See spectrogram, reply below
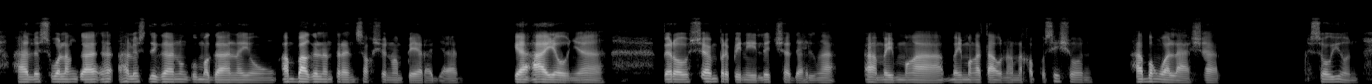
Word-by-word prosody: Halos 120 Hz, +1 st, +1 dB
walang 125 Hz, -1 st, +1 dB
ga 120 Hz, 0 st, +6 dB, 0.2 s
halos 130 Hz, -1 st, -2 dB
di 130 Hz, -2 st, -3 dB
gano'ng 120 Hz, -2 st, 0 dB
gumagana 110 Hz, -2 st, 0 dB
yung 100 Hz, -1 st, -9 dB
ang 125 Hz, -, +2 dB
bagal 130 Hz, -1 st, +7 dB
ng 120 Hz, -, -13 dB
transaksiyon 110 Hz, -1 st, -4 dB
ng -, -, -19 dB
pera 95 Hz, -2 st, -2 dB
diyan 90 Hz, +1 st, -9 dB, 0.5 s
kaya 115 Hz, -, +7 dB
ayaw 115 Hz, -2 st, +8 dB
niya. 105 Hz, -2 st, -2 dB, 0.6 s
Pero 120 Hz, -1 st, +4 dB
siyempre, 135 Hz, +2 st, +1 dB
pinilit 110 Hz, 0 st, -4 dB
siya -, -, -3 dB
dahil 100 Hz, -2 st, -8 dB
nga, 100 Hz, -1 st, -4 dB, 0.3 s
ah, 115 Hz, -1 st, +2 dB
may 110 Hz, 0 st, +1 dB
mga 105 Hz, -2 st, 0 dB
may 110 Hz, -, -1 dB
mga 110 Hz, 0 st, -2 dB
tao 105 Hz, -1 st, +1 dB
ng 105 Hz, +1 st, -10 dB
nakaposisyon 110 Hz, 0 st, -8 dB, 0.4 s
habang 125 Hz, +1 st, +1 dB
wala 100 Hz, -5 st, +1 dB
siya. 100 Hz, -2 st, -5 dB, 0.9 s
So, 120 Hz, 0 st, -4 dB
yun. 100 Hz, -6 st, -10 dB
110 Hz, 160 wpm, -26 LUFS, 105-120 Hz, 0.9 s, ayaw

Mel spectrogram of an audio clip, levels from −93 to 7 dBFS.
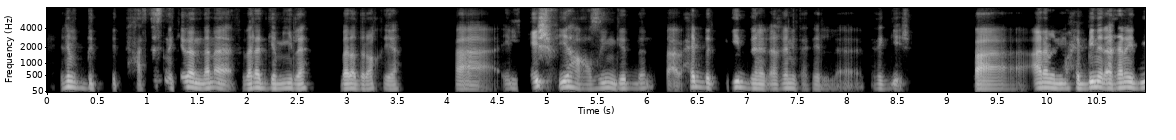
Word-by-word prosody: اللي 150 Hz, -1 st, +2 dB
بت 120 Hz, -3 st, -9 dB
بتحسّسني -, -, -7 dB
كده 150 Hz, 0 st, +2 dB
إن 125 Hz, -2 st, +2 dB
أنا 130 Hz, +1 st, +1 dB
في -, -, -20 dB
بلد 135 Hz, -3 st, +2 dB
جميلة 115 Hz, 0 st, -1 dB, 0.3 s
بلد 115 Hz, -1 st, +2 dB
راقية، 105 Hz, -1 st, -5 dB, 0.5 s
فالجيش 115 Hz, 0 st, +1 dB
فيها 150 Hz, -3 st, +1 dB
عظيم 115 Hz, +4 st, -5 dB
جدًا، 120 Hz, +2 st, -6 dB
فأحب 145 Hz, -4 st, -2 dB, 0.2 s
جدًا 125 Hz, -6 st, +1 dB
الأغاني 115 Hz, +3 st, -3 dB
بتاعة 115 Hz, 0 st, -18 dB
ال 100 Hz, 0 st, -11 dB, 0.4 s
بتاعة 110 Hz, -, -12 dB
الجيش، 110 Hz, -, -11 dB, 0.6 s
فأنا 105 Hz, +5 st, +3 dB
من 120 Hz, -3 st, +2 dB
محبين 120 Hz, +5 st, +4 dB
الأغاني 130 Hz, +2 st, +6 dB
دي. 130 Hz, +2 st, 0 dB
120 Hz, 150 wpm, -26 LUFS, 115-130 Hz, 0.6 s, الأغاني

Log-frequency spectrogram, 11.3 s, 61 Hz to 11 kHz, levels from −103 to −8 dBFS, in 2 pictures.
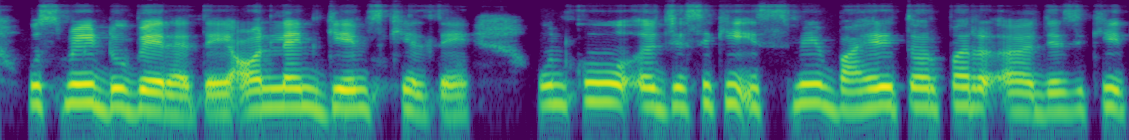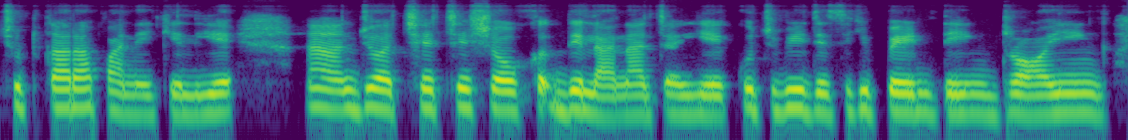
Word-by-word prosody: उसमें 235 Hz, +1 st, +3 dB
ही 245 Hz, -, +8 dB
डूबे 195 Hz, -3 st, +6 dB
रहते 165 Hz, 0 st, +1 dB
हैं 170 Hz, -, +3 dB
ऑनलाइन 210 Hz, 0 st, +3 dB
गेम्स 200 Hz, -1 st, +3 dB
खेलते 165 Hz, -4 st, -2 dB
हैं। 160 Hz, -, -5 dB, 0.4 s
उनको 255 Hz, +2 st, +2 dB
अ, 215 Hz, -2 st, +1 dB
जैसे 215 Hz, +2 st, -2 dB
कि 235 Hz, +1 st, -2 dB
इसमें 230 Hz, +2 st, -1 dB
बाहरी 200 Hz, +3 st, +4 dB
तौर 210 Hz, -1 st, +2 dB
पर 220 Hz, -2 st, +1 dB
अ, 180 Hz, -1 st, -1 dB
जैसे 180 Hz, +2 st, -5 dB
कि 210 Hz, -2 st, -1 dB
छुटकारा 205 Hz, -1 st, -1 dB
पाने 165 Hz, -3 st, -5 dB
के 165 Hz, -, -4 dB
लिए 170 Hz, +2 st, -1 dB, 0.4 s
अ, 205 Hz, -2 st, -1 dB
जो 200 Hz, +1 st, +1 dB
अच्छे-अच्छे 200 Hz, +2 st, -1 dB
शौक 185 Hz, -2 st, +2 dB
दिलाना 160 Hz, -4 st, -1 dB
चाहिए 160 Hz, +1 st, -3 dB
कुछ 190 Hz, -2 st, -4 dB
भी 200 Hz, +1 st, +1 dB
जैसे 175 Hz, 0 st, -5 dB
कि 190 Hz, -, -2 dB
पेंटिंग, 170 Hz, -1 st, -1 dB
ड्रॉइंग 170 Hz, 0 st, -1 dB
190 Hz, 190 wpm, -22 LUFS, 170-210 Hz, 0.4 s, ही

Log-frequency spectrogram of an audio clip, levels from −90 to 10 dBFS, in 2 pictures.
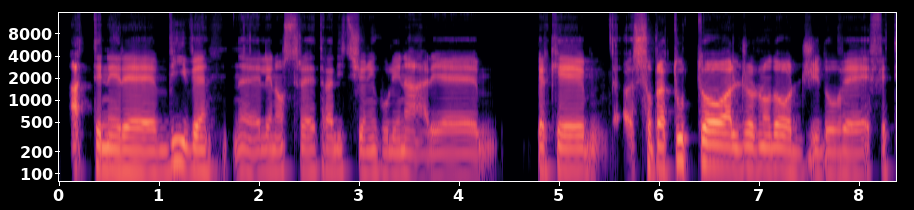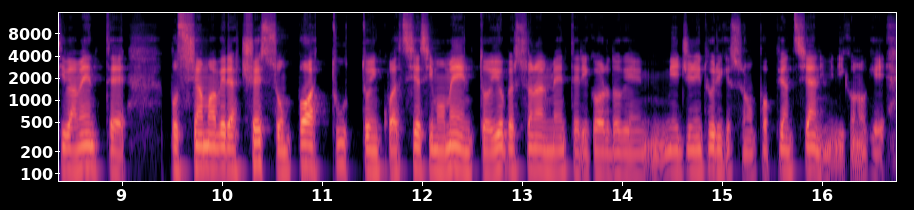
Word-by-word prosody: a -, -, +3 dB
tenere 105 Hz, -3 st, +3 dB
vive, 110 Hz, -3 st, 0 dB
ehm, 100 Hz, -2 st, -6 dB
le 110 Hz, -, -2 dB
nostre 105 Hz, 0 st, -4 dB
tradizioni 105 Hz, -1 st, -5 dB
culinarie, 95 Hz, -1 st, -4 dB, 0.4 s
perché, 110 Hz, 0 st, +4 dB
mhmm, 105 Hz, -1 st, -11 dB, 0.3 s
soprattutto 130 Hz, +1 st, +5 dB
al 115 Hz, -1 st, +4 dB
giorno 115 Hz, -1 st, -1 dB
d'oggi, 105 Hz, -3 st, -1 dB
dove 100 Hz, 0 st, -2 dB
effettivamente 115 Hz, +2 st, -1 dB, 0.4 s
possiamo 120 Hz, +1 st, +2 dB
avere 115 Hz, -1 st, +5 dB
accesso 135 Hz, +3 st, +1 dB
un 100 Hz, -1 st, -6 dB
po' 130 Hz, +3 st, +6 dB
a 120 Hz, -, +1 dB
tutto 120 Hz, -4 st, -6 dB
in 105 Hz, -1 st, -1 dB
qualsiasi 110 Hz, +2 st, 0 dB
momento, 105 Hz, -2 st, +2 dB
io 115 Hz, +4 st, +3 dB
personalmente 110 Hz, -1 st, -2 dB
ricordo 100 Hz, 0 st, -4 dB
che 95 Hz, -, -7 dB
i 95 Hz, 0 st, -7 dB
miei 105 Hz, +1 st, -5 dB
genitori, 105 Hz, +2 st, -2 dB
che 105 Hz, -, -10 dB
sono 95 Hz, -3 st, -8 dB
un 95 Hz, -, -18 dB
po' 105 Hz, -, -7 dB
più 115 Hz, -, -3 dB
anziani, 110 Hz, 0 st, 0 dB
mi -, -, -12 dB
dicono -, -, -10 dB
che, -, -, -7 dB
110 Hz, 150 wpm, -23 LUFS, 100-115 Hz, 0.4 s, po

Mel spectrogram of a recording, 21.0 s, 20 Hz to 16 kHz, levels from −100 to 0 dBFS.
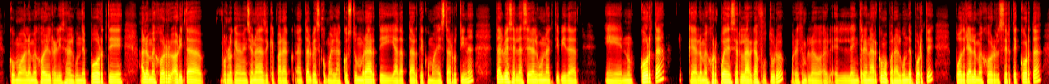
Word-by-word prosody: como 110 Hz, -1 st, 0 dB
a -, -, 0 dB
lo 105 Hz, 0 st, +1 dB
mejor 110 Hz, +1 st, +1 dB
el 110 Hz, -1 st, +2 dB
realizar 100 Hz, +1 st, -2 dB
algún 105 Hz, 0 st, -1 dB
deporte, 120 Hz, +3 st, +2 dB, 0.3 s
a -, -, -1 dB
lo 120 Hz, 0 st, +4 dB
mejor 125 Hz, +3 st, +1 dB
ahorita, 115 Hz, -3 st, +1 dB, 0.4 s
por 115 Hz, -1 st, -4 dB
lo 105 Hz, -1 st, 0 dB
que 105 Hz, -, -2 dB
me 100 Hz, -, 0 dB
mencionabas 110 Hz, +2 st, +1 dB
de 105 Hz, -, -5 dB
que, -, -, -7 dB
ah, -, -, -16 dB
para 100 Hz, -1 st, -1 dB, 0.3 s
tal 110 Hz, 0 st, 0 dB
vez 115 Hz, 0 st, -2 dB
como 100 Hz, 0 st, -5 dB
el 95 Hz, -1 st, -2 dB
acostumbrarte 105 Hz, +3 st, 0 dB
y 95 Hz, -2 st, -3 dB
adaptarte 105 Hz, +2 st, -2 dB
como 100 Hz, -3 st, -4 dB
a 95 Hz, -, -3 dB
esta 110 Hz, +2 st, -1 dB
rutina, 120 Hz, -, -1 dB, 0.4 s
tal 125 Hz, 0 st, +3 dB
vez 130 Hz, 0 st, +4 dB
el 110 Hz, -2 st, +1 dB
hacer 115 Hz, +2 st, 0 dB
alguna 110 Hz, -1 st, +2 dB
actividad, 100 Hz, -1 st, -2 dB, 0.5 s
eh, 95 Hz, -2 st, -2 dB
nu 105 Hz, +2 st, -1 dB, 0.2 s
corta, 165 Hz, -, +4 dB, 0.4 s
que 115 Hz, -, -1 dB
a 105 Hz, -, +1 dB
lo 105 Hz, 0 st, +1 dB
mejor 110 Hz, +2 st, 0 dB
puede 115 Hz, -1 st, +5 dB
ser 115 Hz, +1 st, 0 dB
larga 110 Hz, +1 st, +3 dB
a -, -, +2 dB
futuro, 135 Hz, -, -2 dB
por -, -, -7 dB
ejemplo, 105 Hz, -3 st, -3 dB
el 100 Hz, -1 st, -6 dB
el 100 Hz, 0 st, -4 dB
entrenar 105 Hz, +2 st, +1 dB
como 130 Hz, -3 st, +3 dB
para 105 Hz, -1 st, +1 dB
algún 110 Hz, +3 st, +2 dB
deporte, 135 Hz, -, +1 dB, 0.4 s
podría 115 Hz, 0 st, +3 dB
a -, -, +2 dB
lo 120 Hz, -, +3 dB
mejor 110 Hz, 0 st, -1 dB
serte 115 Hz, 0 st, -2 dB
corta, 150 Hz, +9 st, 0 dB
110 Hz, 185 wpm, -22 LUFS, 105-115 Hz, 0.5 s, puede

